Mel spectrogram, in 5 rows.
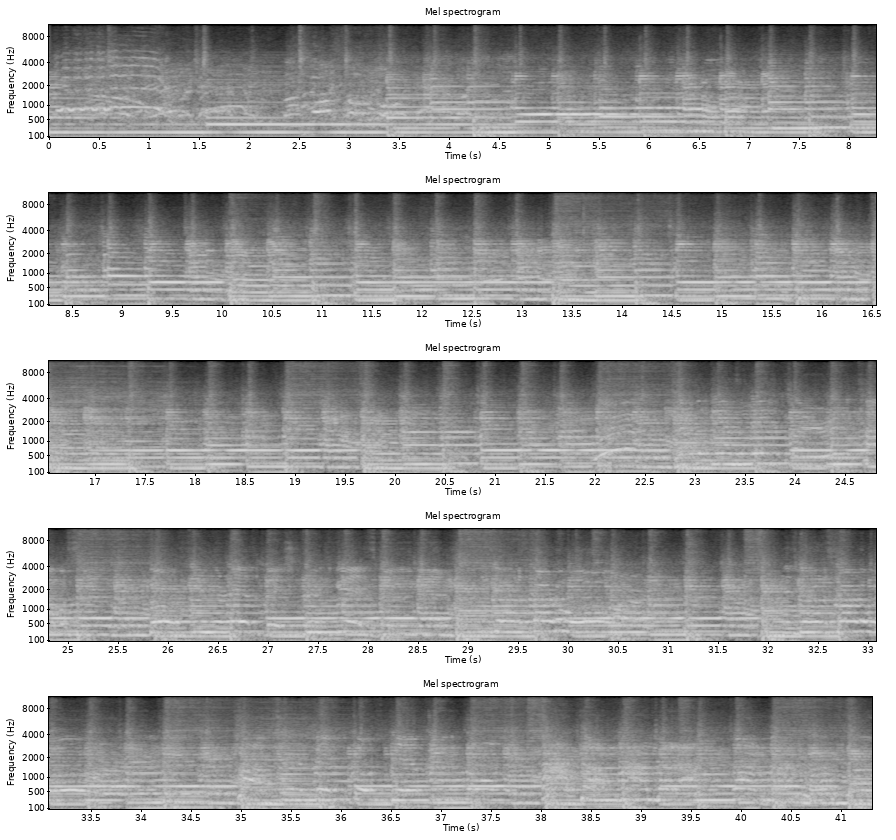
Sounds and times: Music: 0:00.0 - 0:41.3.

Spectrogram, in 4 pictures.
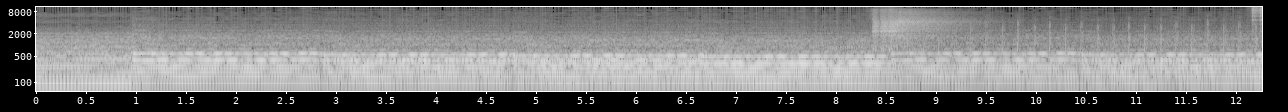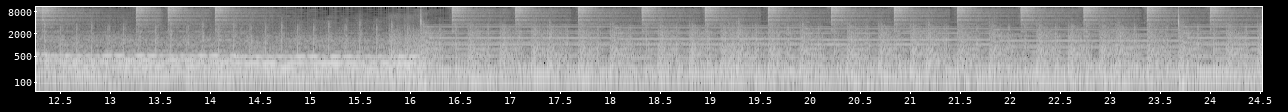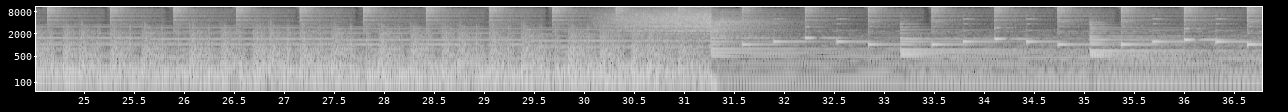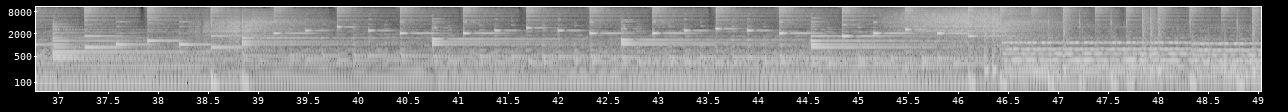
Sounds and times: Keyboard (musical): 0:00.0 - 0:49.0.

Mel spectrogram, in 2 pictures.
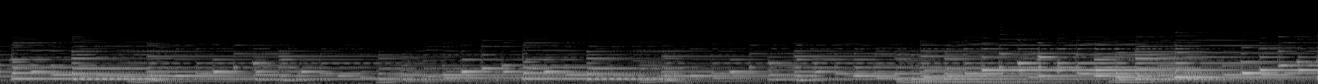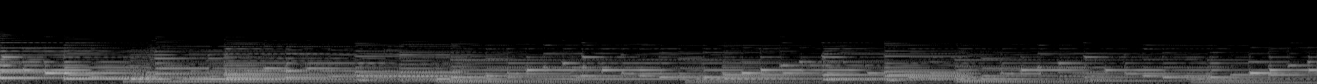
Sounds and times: Music: 0:00.0 - 0:26.3.

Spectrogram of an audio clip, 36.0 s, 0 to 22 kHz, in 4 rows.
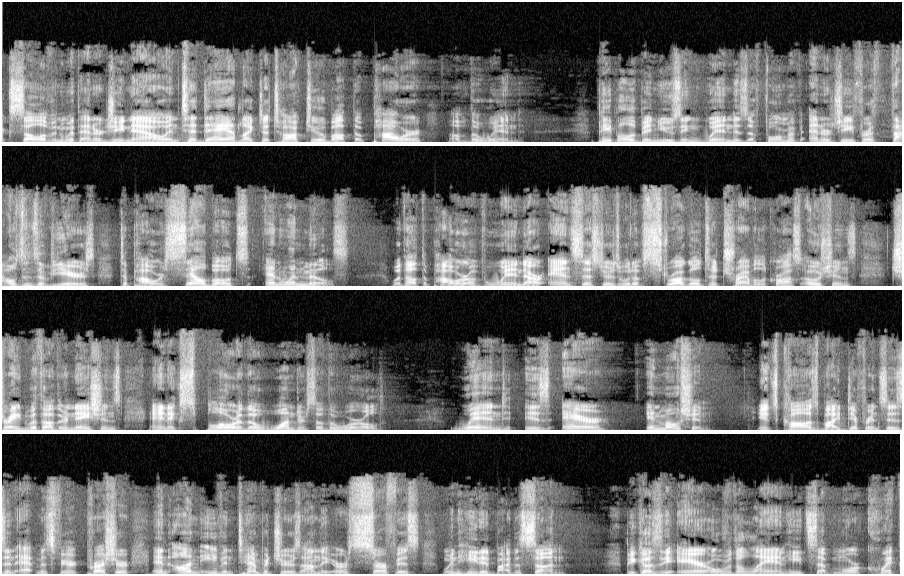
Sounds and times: Speech: 0:00.0 - 0:05.3, 0:05.9 - 0:21.9, 0:22.5 - 0:35.9.

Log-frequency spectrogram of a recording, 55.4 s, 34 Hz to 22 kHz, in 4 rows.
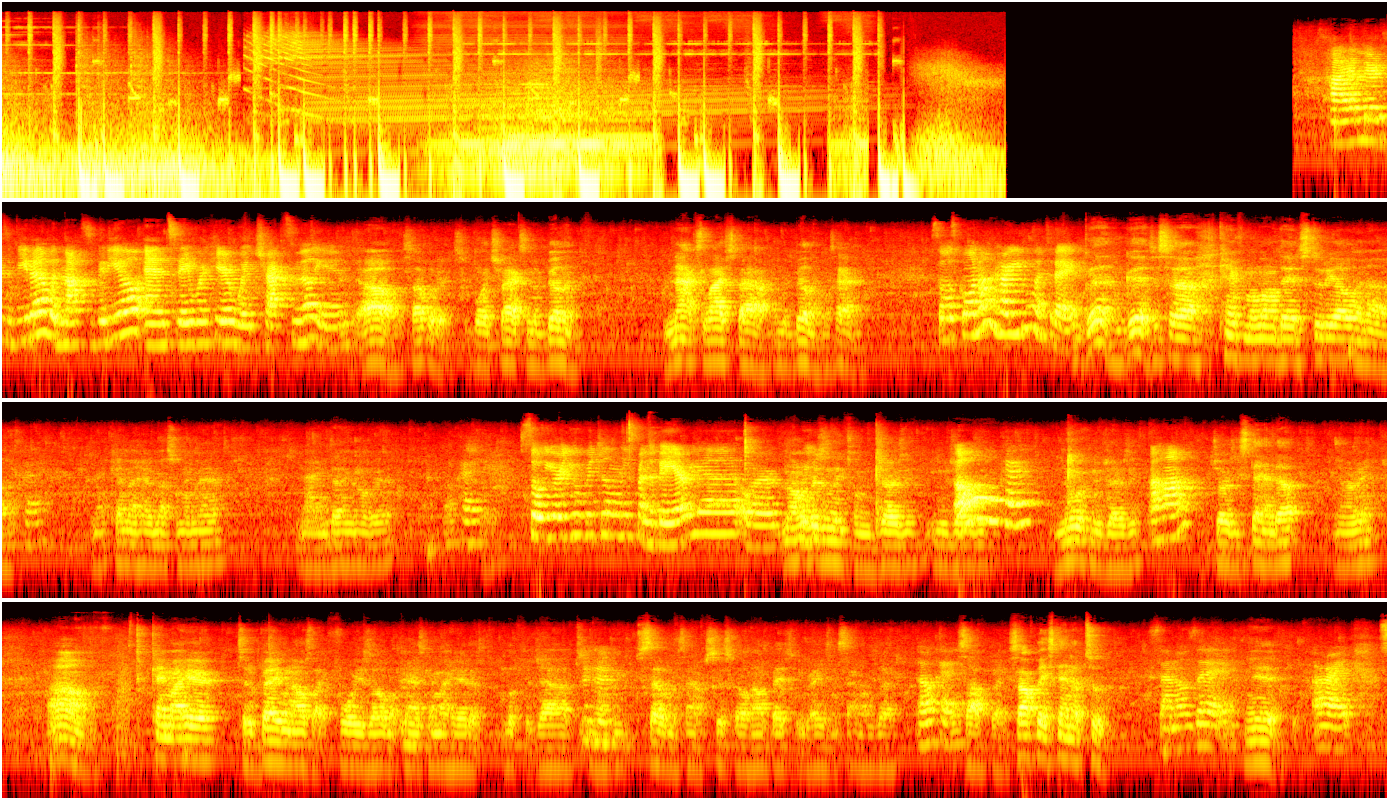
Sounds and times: Speech: 0:32.3 - 0:39.1, 0:42.0 - 0:42.5, 0:43.1 - 0:52.4, 0:54.0 - 0:55.1.

